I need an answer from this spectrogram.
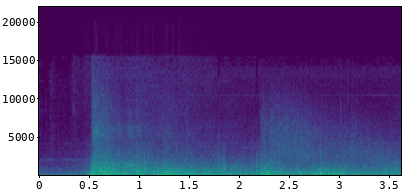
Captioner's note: thunder crashing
